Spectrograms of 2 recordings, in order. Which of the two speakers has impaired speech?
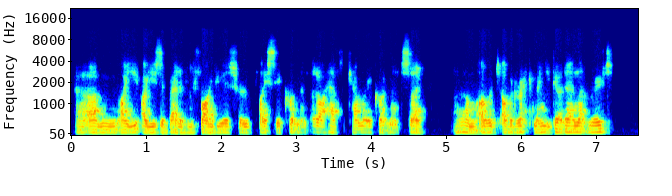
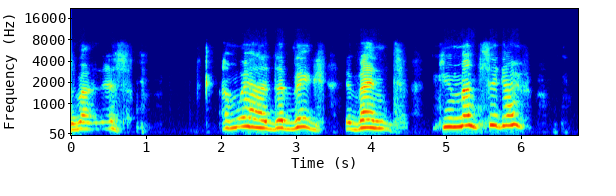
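The second: cerebral palsy; audible speech impairment.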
